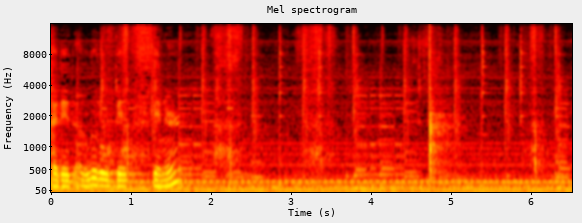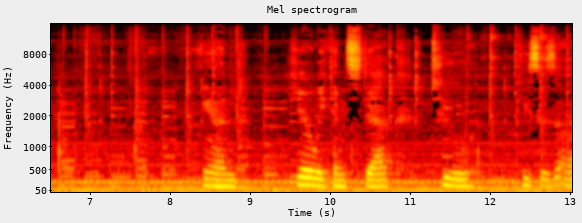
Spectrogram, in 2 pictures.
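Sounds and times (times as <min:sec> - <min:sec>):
background music: 0:00.0 - 0:13.0
knife slicing potato on board: 0:00.3 - 0:03.8, 0:04.6 - 0:05.2, 0:05.8 - 0:07.6.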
